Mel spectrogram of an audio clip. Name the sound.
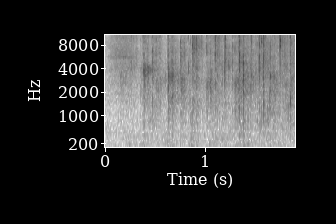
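audience applause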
